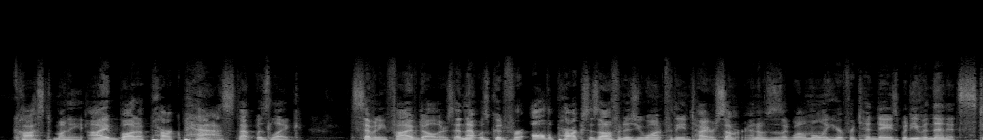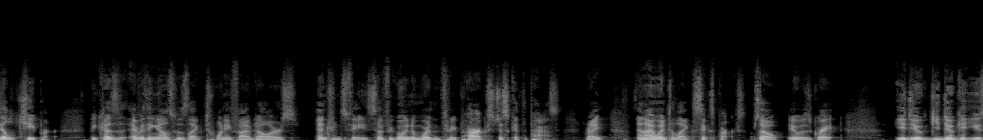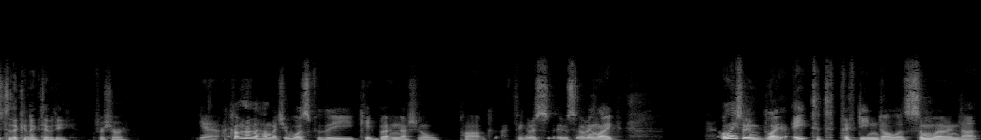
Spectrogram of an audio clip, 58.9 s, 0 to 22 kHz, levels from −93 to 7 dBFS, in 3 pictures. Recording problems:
wrong speed, natural pitch; too slow; 0.5 times normal speed
garbled, watery; slightly

